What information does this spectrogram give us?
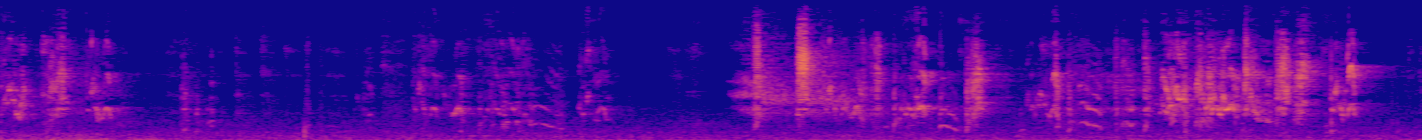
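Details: Budgerigars chirping in a group, quiet scattered chirps at first, then a dense burst of high, scratchy warbling and squawks in the second half.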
